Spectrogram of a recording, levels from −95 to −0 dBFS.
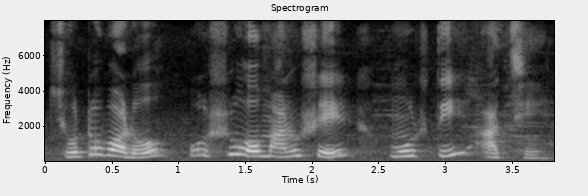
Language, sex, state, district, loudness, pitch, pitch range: Bengali, female, West Bengal, Jhargram, -23 LUFS, 305 Hz, 270-360 Hz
